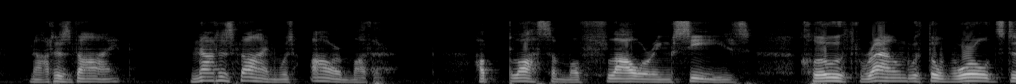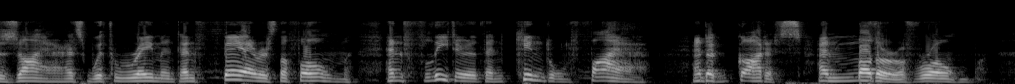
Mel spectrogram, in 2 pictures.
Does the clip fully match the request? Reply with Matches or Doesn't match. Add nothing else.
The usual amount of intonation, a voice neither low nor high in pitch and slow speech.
Matches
